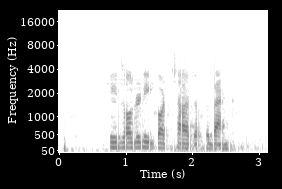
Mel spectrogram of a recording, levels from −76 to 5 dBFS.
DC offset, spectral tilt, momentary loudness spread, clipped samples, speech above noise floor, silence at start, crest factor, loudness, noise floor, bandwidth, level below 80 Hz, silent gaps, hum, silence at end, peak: under 0.1%; -5 dB/octave; 9 LU; under 0.1%; 29 dB; 0.05 s; 18 dB; -40 LUFS; -68 dBFS; 7.6 kHz; -64 dBFS; none; none; 0.5 s; -22 dBFS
